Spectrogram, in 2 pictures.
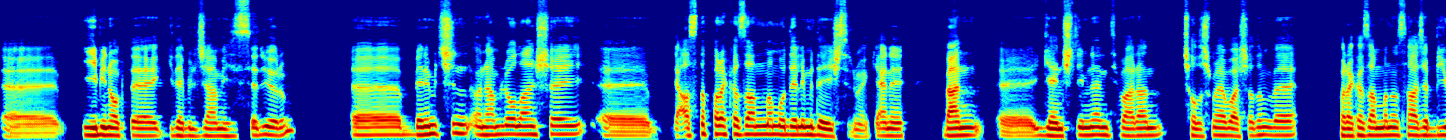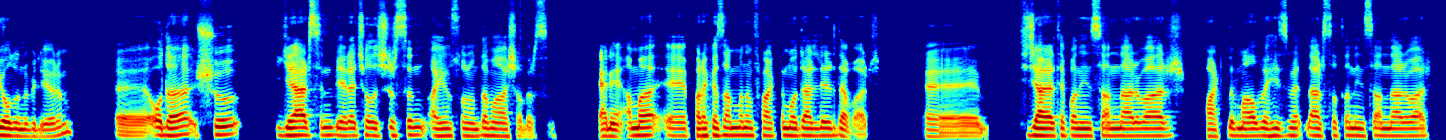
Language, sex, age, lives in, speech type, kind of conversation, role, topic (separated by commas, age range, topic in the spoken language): Turkish, male, 30-34, Bulgaria, conversation, advice, user, Günlük işimde daha fazla anlam ve amaç nasıl bulabilirim?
